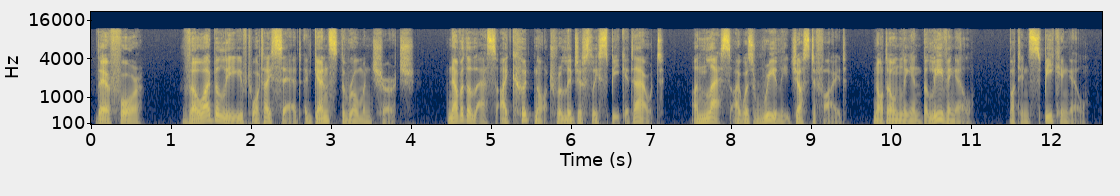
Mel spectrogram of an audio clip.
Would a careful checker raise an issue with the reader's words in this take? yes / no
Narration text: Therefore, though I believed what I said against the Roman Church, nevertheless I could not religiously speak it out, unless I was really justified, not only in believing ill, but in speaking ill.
no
